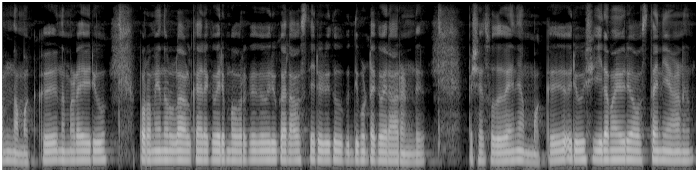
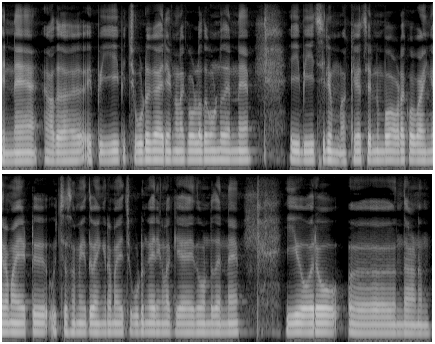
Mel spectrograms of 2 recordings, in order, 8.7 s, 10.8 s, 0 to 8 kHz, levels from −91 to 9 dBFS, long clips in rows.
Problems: none marked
